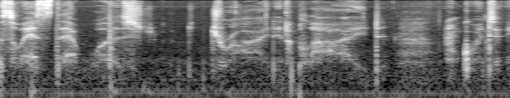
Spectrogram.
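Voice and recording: The speaker is whispering. The pace is slow.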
